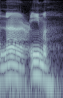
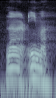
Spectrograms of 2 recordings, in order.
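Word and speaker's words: نَاعِمَةٌ: Naimah ada tamarbutoh, bacanya naimah. Tamarbutoh berubah menjadi ha kalau di waqaf. Naimah, nggak boleh panjang mahnya, bukan naimah, salah. Yang benar naimah.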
